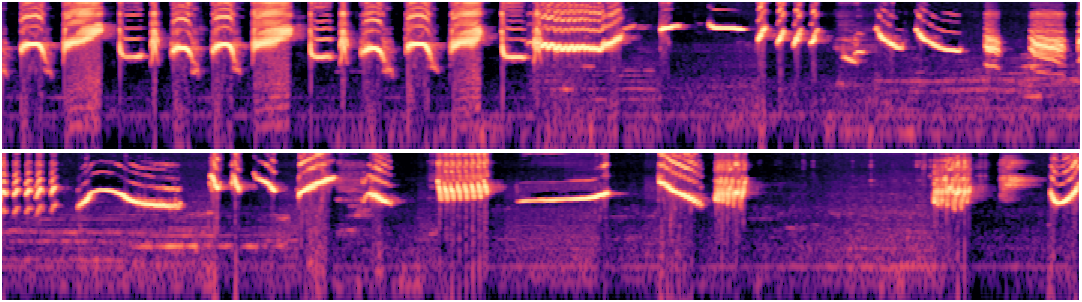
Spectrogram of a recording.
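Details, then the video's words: Asian pied starling singing a full variety of chatter for training cage birds; rapid runs of sharp whistles and squeaky notes, slurred rising and falling phrases, brief pauses, a faint low hum underneath. "Suara Jalak Suren Full Variasi Ocehan Buat Masteran & Pancingan Burung Jalak Agar Cepat Gacor Isian"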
